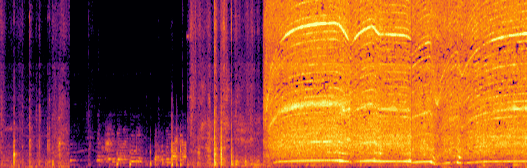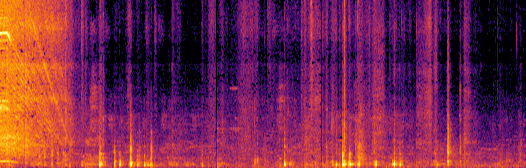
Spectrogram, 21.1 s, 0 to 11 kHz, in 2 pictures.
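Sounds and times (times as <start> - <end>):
rotary tool grinding plastic: 5.2 - 12.1.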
